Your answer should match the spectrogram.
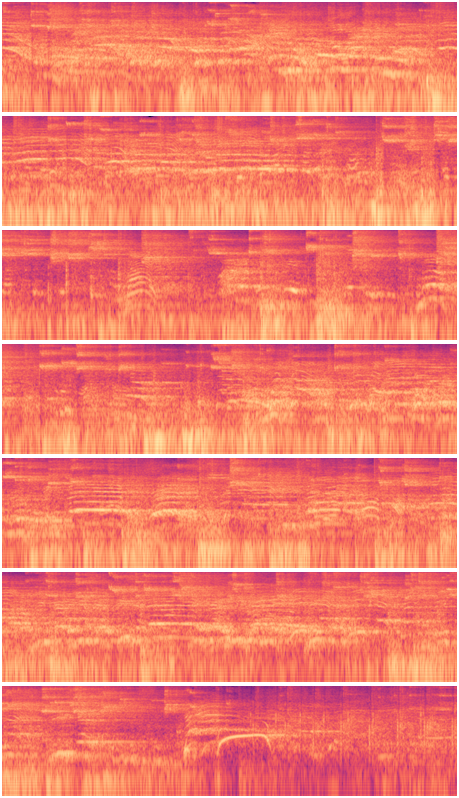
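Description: Basketball bouncing on a gym floor during a game, amid many overlapping voices of players and spectators in a large hall.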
